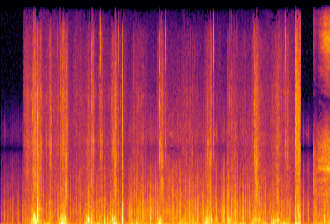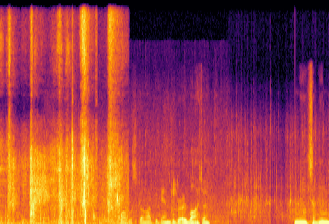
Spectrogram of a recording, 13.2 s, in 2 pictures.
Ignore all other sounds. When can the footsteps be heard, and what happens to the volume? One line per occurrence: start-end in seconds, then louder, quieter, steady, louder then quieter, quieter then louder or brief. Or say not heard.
0.5-9.2 quieter then louder.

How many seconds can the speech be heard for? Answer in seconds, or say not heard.
3 s.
